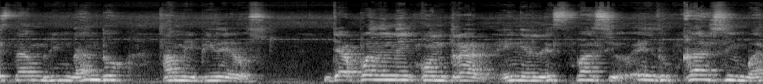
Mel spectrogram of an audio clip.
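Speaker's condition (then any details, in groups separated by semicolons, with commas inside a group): Cerebral palsy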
